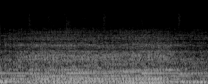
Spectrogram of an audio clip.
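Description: Yamaha R15's single-cylinder engine running at low road speed, with a steady low rumble from wind on the helmet-mounted microphone that swells in the middle of the stretch.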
